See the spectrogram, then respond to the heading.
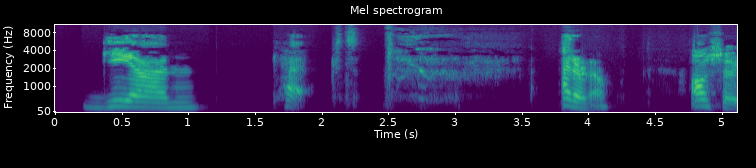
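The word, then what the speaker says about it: Dian Cécht: Okay, so this one, well, how I would pronounce it is Dion Chet. It's actually Gian Kecht.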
